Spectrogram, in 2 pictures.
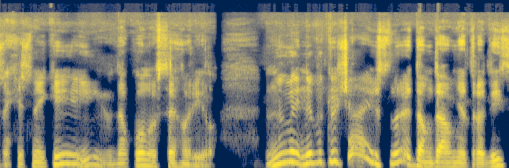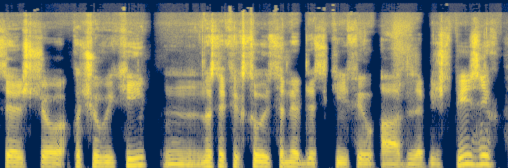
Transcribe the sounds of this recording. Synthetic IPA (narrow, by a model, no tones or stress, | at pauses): zɐxʲisnɪkɪinɐkɔlˠɔwsɛɦɔɾʲḭlˠɔ̰ | nʊʋɪnɛʋɪklʲʊt͡ʃajʊsʲnɔjɛt̪̬ɑmd̪ɑwnʲɐt̪ɾɐd̪ɪt͡sʲijɐʃt͡ʃɔkɔt͡ʃɔʋɪkʰʲinʊt̪sɛfʲiksujʊt͡sʲːɐnɛd̪lʲɐsʲkʲifʲiwɐd̪lʲɐbʲilʲʃspʲizʲnʲix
